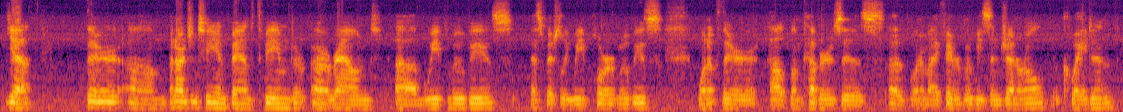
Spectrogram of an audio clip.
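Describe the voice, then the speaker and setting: A man's voice: mid-range voice, level tone, measured pace, fairly bright tone, a little hiss or hum, rough recording. A man chatting casually as a podcast co-host, with dry, joking remarks. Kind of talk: casual banter over a game.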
